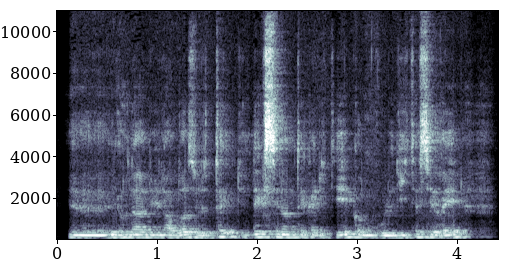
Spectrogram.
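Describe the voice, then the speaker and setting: Fairly quickly and in a flat monotone, a man talks at a medium pitch with a dark, mellow tone. His voice is somewhat breathy, and room echo is audible. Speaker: caving speaker giving a talk. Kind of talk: question and answer; lecture. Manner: fast; hesitant, many fillers.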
